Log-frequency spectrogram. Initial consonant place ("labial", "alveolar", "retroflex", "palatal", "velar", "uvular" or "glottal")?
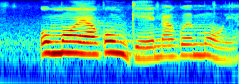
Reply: labial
